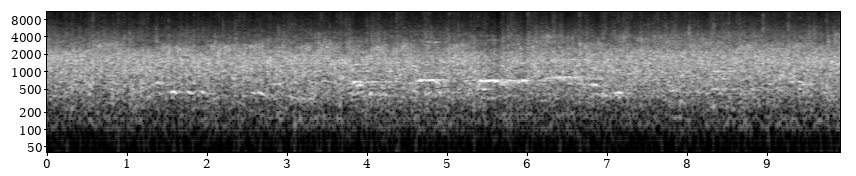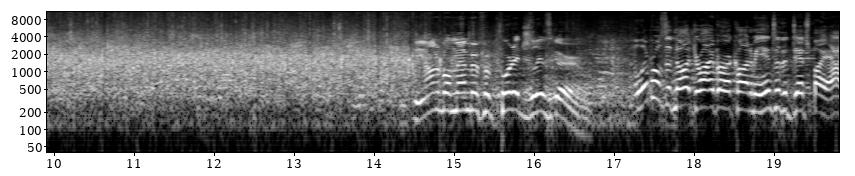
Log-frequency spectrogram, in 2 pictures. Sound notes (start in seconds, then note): 2.9 applause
